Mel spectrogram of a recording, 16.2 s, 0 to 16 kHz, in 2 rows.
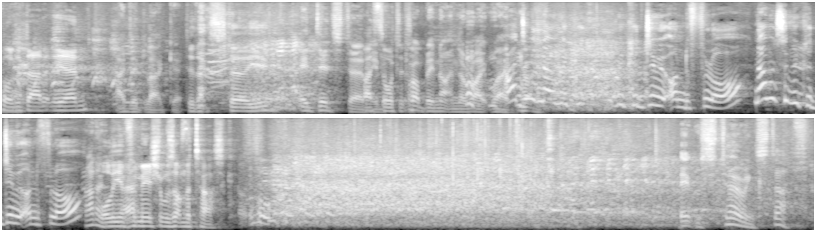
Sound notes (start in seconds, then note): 13.6 laughter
